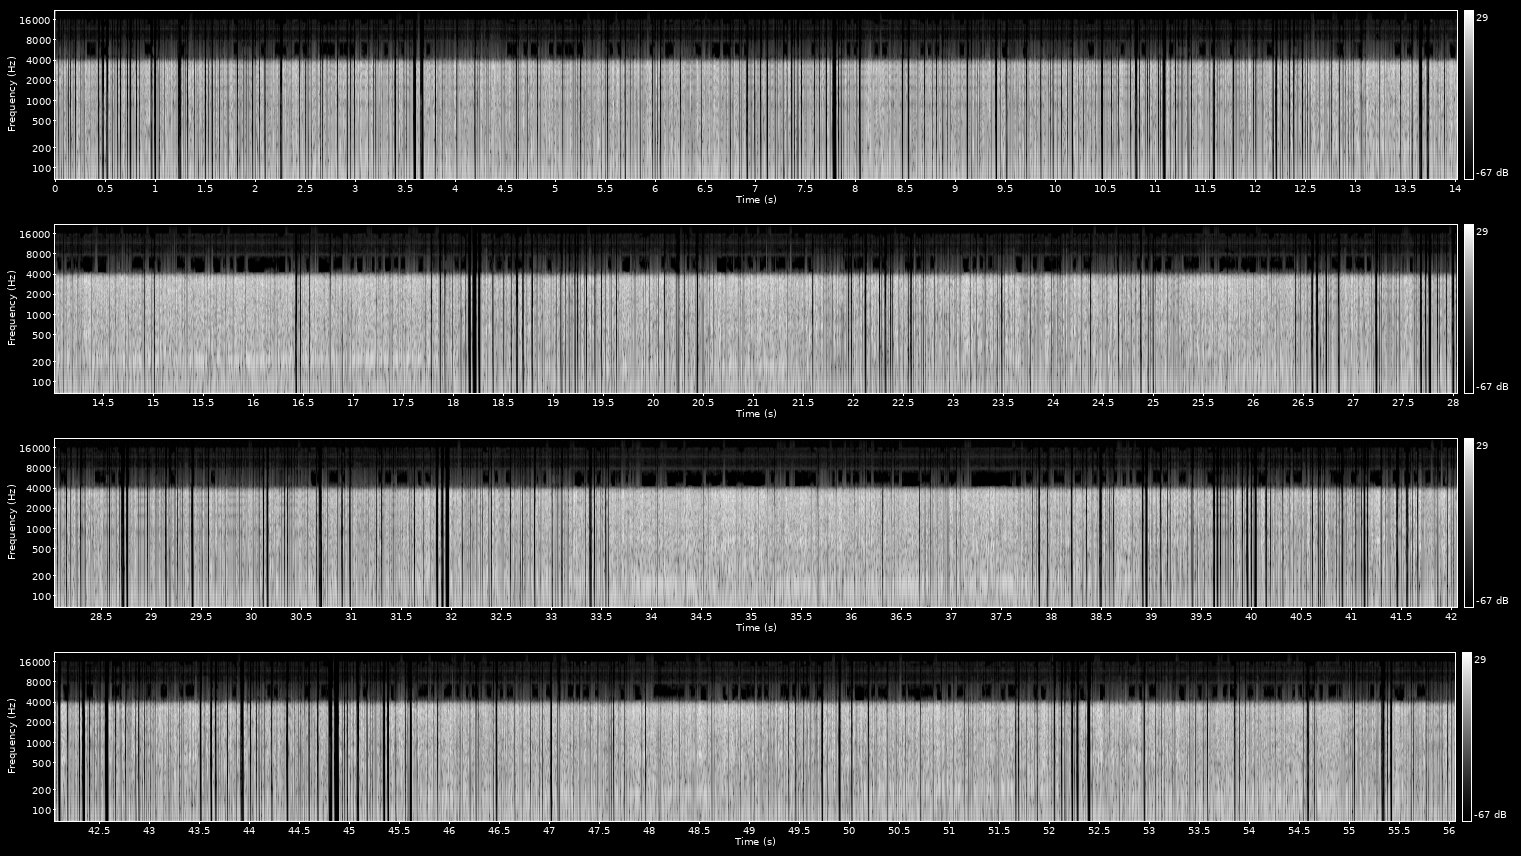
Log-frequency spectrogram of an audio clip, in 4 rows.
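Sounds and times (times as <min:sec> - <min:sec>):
road and wind noise: 0:09.6 - 0:27.8, 0:29.6 - 0:39.5, 0:45.4 - 0:55.8
car engine running hard: 0:14.2 - 0:17.8.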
